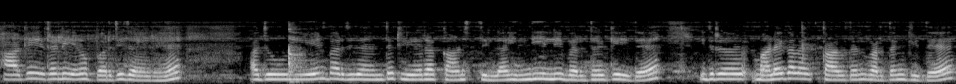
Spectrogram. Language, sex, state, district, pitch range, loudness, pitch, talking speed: Kannada, female, Karnataka, Shimoga, 215-250 Hz, -14 LUFS, 230 Hz, 125 wpm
